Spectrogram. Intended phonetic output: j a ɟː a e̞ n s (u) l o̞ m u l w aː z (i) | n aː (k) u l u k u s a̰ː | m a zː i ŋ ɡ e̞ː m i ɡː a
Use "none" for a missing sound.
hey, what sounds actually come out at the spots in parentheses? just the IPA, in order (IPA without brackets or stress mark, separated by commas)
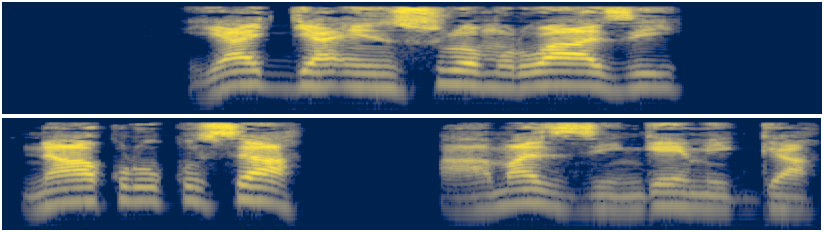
u, i, k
